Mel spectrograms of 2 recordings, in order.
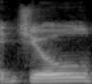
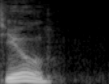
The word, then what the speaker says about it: Jule: That was like a Christmas porter, and all the bartenders are saying, "Yeah, the beer here Jule Porter." It was J-U-L-E, and apparently there were a bunch of like Scandinavian people in the bar who were chastising them about their pronunciation. – Yeah, no, that's Yule.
